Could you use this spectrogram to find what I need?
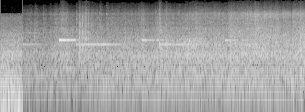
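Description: A forklift beeps as it moves.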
